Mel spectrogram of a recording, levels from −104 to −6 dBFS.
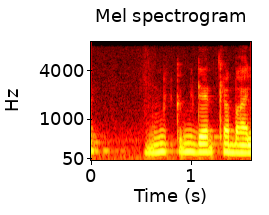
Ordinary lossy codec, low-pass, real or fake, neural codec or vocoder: none; 7.2 kHz; real; none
